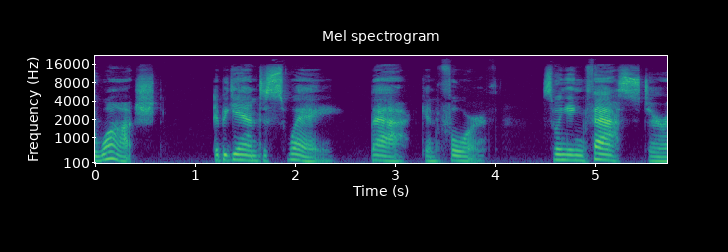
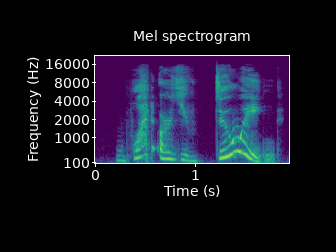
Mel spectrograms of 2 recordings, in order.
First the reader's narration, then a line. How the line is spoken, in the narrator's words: my mother yelled at me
